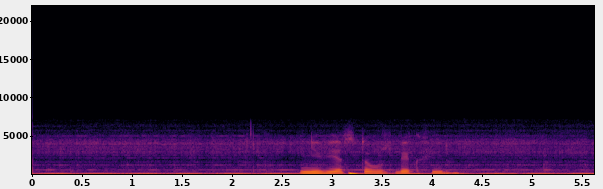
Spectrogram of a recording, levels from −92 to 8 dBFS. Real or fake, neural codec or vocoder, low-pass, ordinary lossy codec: real; none; none; none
